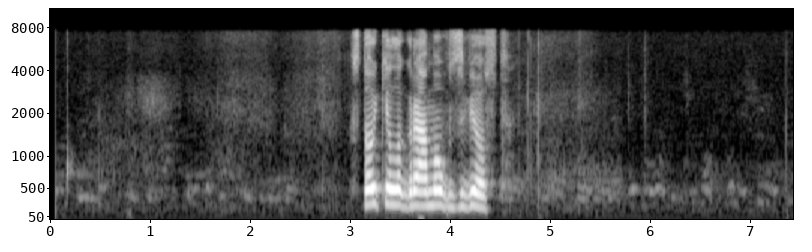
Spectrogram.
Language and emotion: Russian, neutral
